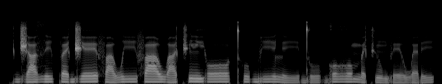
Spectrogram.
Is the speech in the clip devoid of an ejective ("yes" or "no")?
yes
